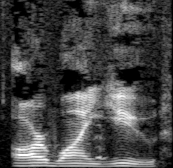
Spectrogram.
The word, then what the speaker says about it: Ryu: And along with Kei is you pronounce his name Ryu? R-Y-U.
